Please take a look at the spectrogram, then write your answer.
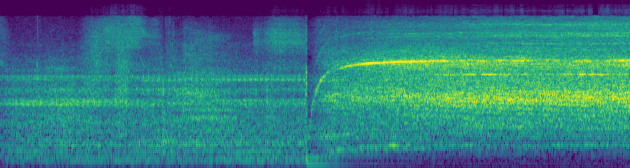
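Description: A Fuji HVLP paint sprayer turbine switches on partway through and spins up into a loud, steady whine that holds close and constant over the background hum.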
